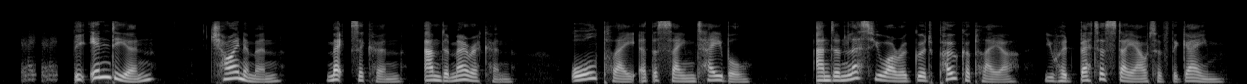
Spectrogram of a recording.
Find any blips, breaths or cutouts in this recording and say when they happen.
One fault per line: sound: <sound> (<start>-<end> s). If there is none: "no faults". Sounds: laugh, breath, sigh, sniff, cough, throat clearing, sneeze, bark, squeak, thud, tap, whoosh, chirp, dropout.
sound: laugh (0.2-0.6 s)
sound: dropout (3.4-3.5 s)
